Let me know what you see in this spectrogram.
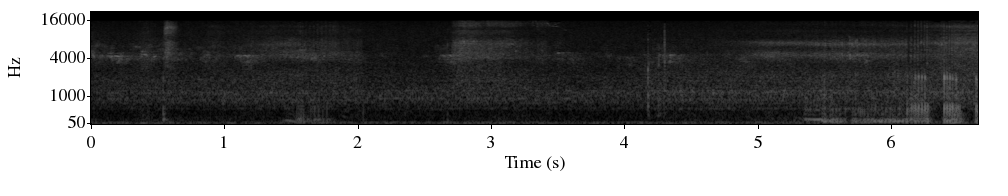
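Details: A six-year-old pug snoring early in the morning: snuffly snorts rising into a loud, rough, rattling snore near the end; snoring in a flat-faced dog.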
